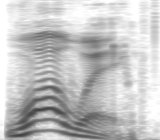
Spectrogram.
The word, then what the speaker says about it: Huawei: It has a difficult name to pronounce. – Huawei. – Thank you. Huawei.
